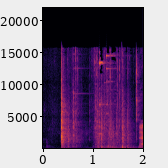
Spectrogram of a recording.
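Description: Metal hand tools clattering on a workbench as a pair of tin snips is picked up. It starts with a sharp knock and rattles on for over a second.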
